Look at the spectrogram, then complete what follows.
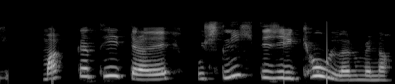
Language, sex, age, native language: Icelandic, female, 11, Icelandic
